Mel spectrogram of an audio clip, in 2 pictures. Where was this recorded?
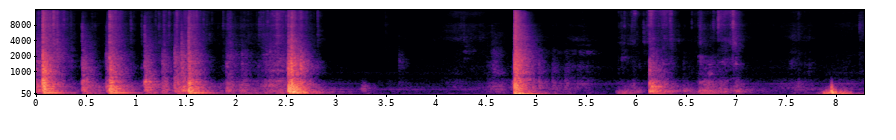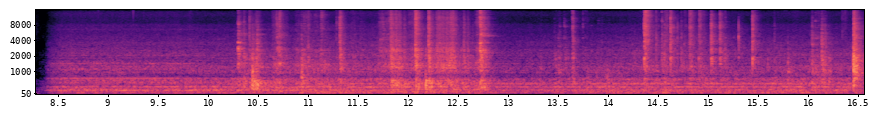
in a kitchen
